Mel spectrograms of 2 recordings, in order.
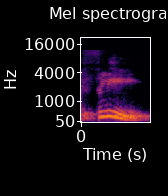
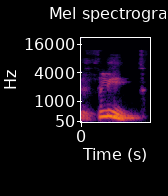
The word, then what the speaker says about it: Flit: O chele FL bueno que muchos se creen que en realidad es echale fit como si fuera pronunciado como f e e no algo así pero en realidad es echale flit que hace referencia a este insecticida del momento no el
